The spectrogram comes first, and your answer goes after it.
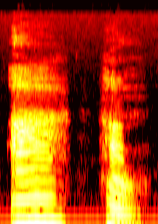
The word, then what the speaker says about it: aham: And one of the simplest and most potent mantras is simply 2 syllables, AHAM, AHAM.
